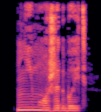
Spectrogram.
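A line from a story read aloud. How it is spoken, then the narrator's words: Bewildered mutter. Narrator (Russian): растерянно пробормотал он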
